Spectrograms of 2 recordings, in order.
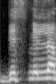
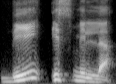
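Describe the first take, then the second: First: The two parts are merged into one word. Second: The two parts are said separately with both vowels. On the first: This is the lighter form used through frequent use. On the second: This is the original, heavier form.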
